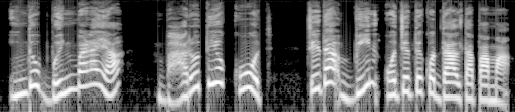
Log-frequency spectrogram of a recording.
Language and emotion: Santali, disgusted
